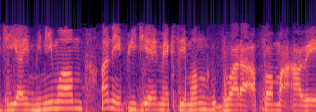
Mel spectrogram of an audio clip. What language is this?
Gujarati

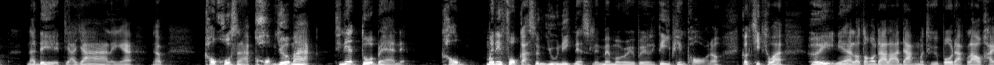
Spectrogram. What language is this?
Thai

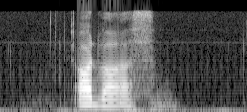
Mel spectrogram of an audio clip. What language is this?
Norwegian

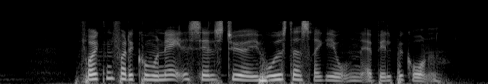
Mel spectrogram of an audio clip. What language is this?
Danish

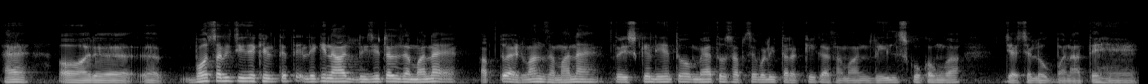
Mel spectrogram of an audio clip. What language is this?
Urdu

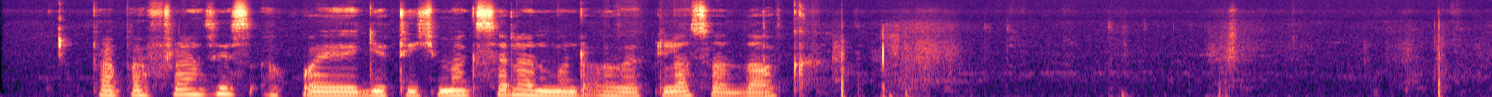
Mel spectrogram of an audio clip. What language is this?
Luo (Kenya and Tanzania)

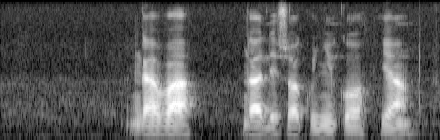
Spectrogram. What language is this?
Tsonga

